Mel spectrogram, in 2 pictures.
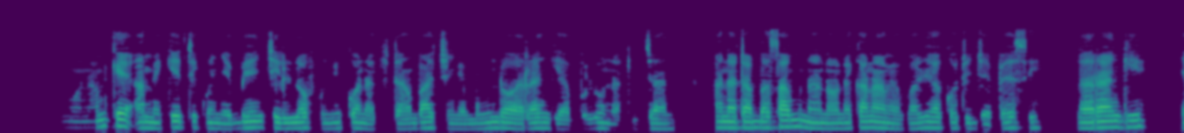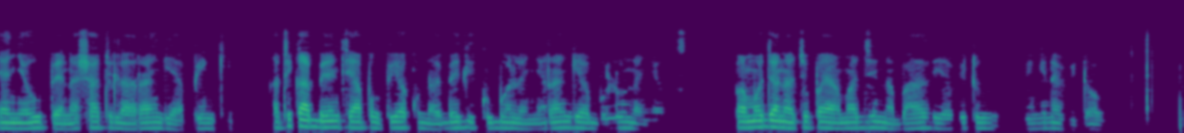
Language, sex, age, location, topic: Swahili, male, 25-35, Nairobi, government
